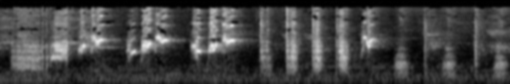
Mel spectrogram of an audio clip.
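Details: Lively Javan myna song packed with fill-ins, played to get other mynas singing: a rough nasal squawk, then bubbling whistled slurs and chips, ending in a spaced series of short clicking notes.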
